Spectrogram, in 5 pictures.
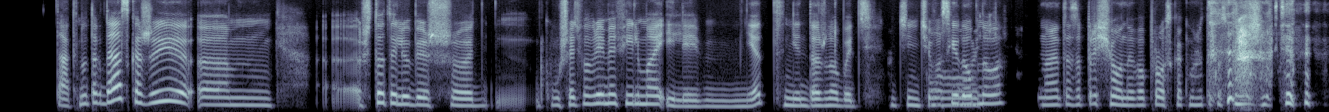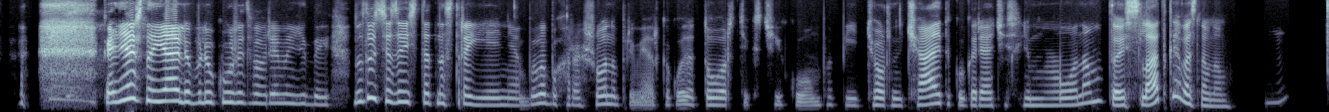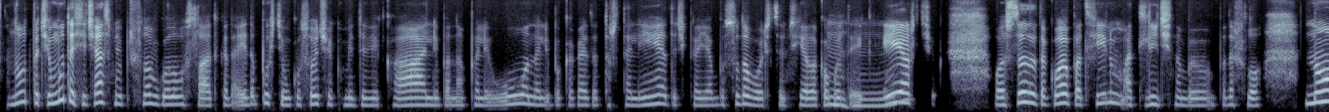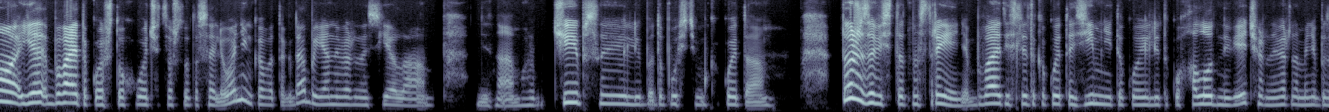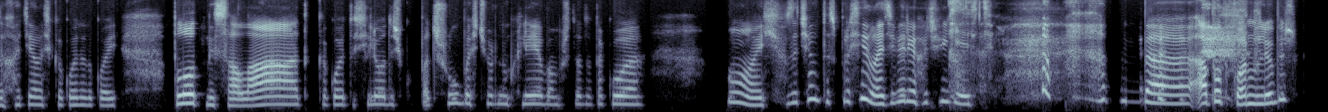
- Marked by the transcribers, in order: laugh; laughing while speaking: "спрашивать?"; laugh; tapping; alarm; laugh
- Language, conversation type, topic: Russian, podcast, Какой фильм вы любите больше всего и почему он вам так близок?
